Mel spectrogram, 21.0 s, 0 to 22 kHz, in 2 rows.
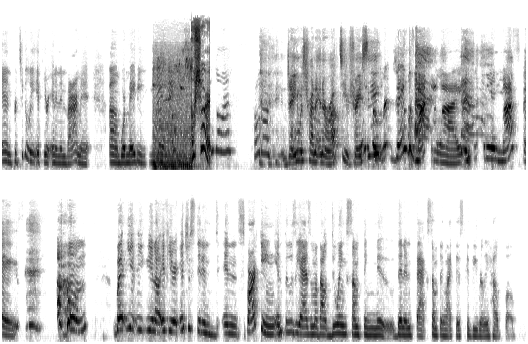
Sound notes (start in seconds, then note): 9.1 laughing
